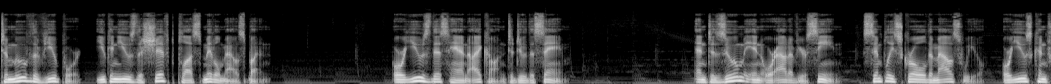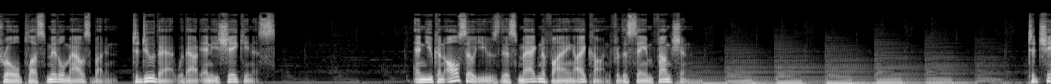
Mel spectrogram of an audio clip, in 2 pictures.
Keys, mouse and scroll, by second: 2.1 shift+middle click, 5.5 click, 8.8-9.4 scroll down 4, 9.4-11.0 scroll up 5, 11.0-11.9 scroll down 3, 12.3 ctrl+middle click, 16.0 click.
